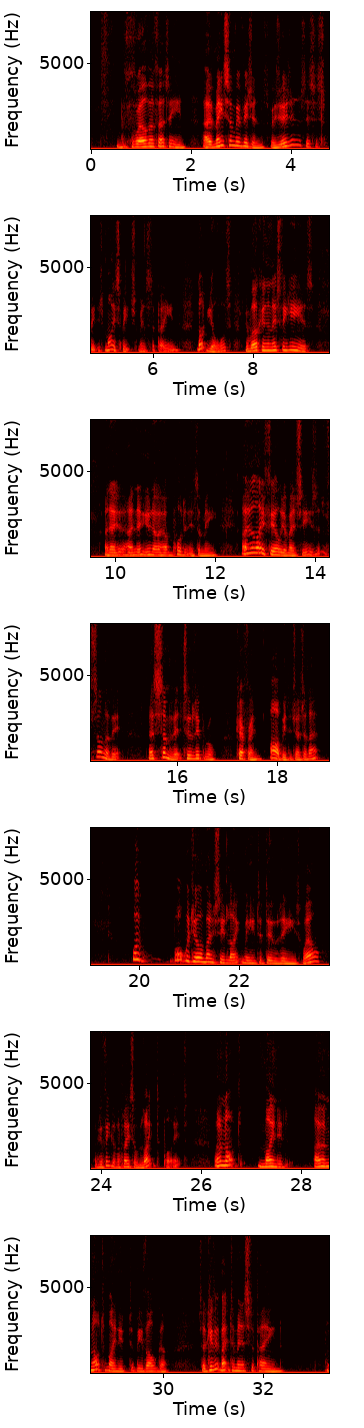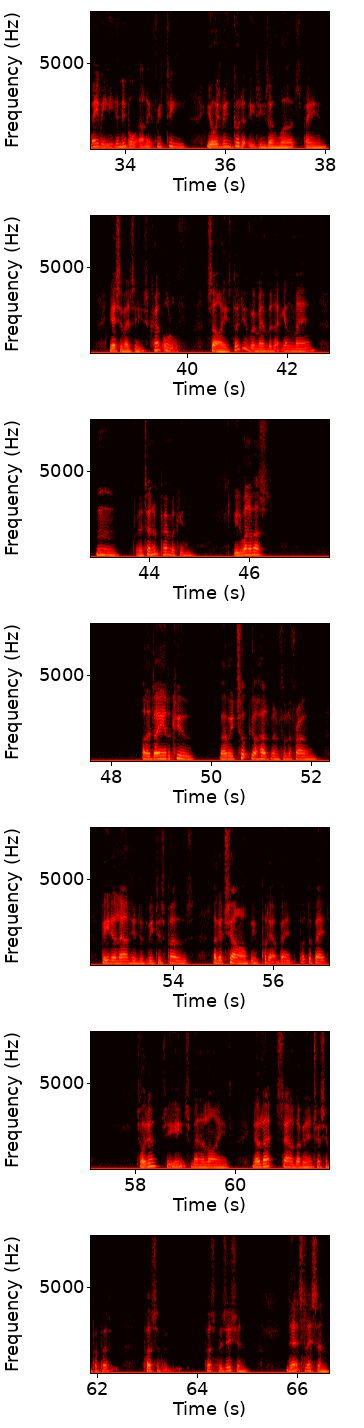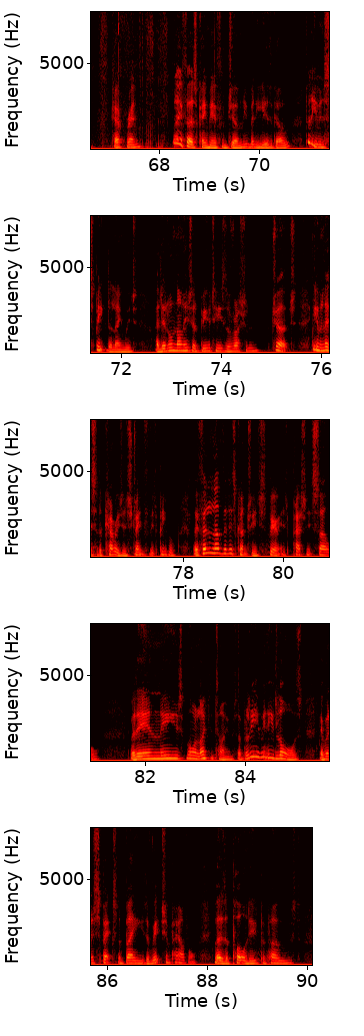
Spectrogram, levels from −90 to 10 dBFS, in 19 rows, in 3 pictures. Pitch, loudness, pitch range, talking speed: 165 Hz, -41 LUFS, 145-190 Hz, 175 wpm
